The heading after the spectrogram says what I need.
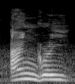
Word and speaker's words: angry: eat a hundred horses angry is when you're not happy with something and to help you remember that pronunciation consider the phrase I'm so angry at angles and that's it so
